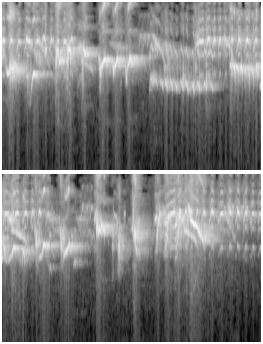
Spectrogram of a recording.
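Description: An oriental white-eye sings a fast, continuous jumble of high, thin twittering notes and quick slurred whistles, running without pause.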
